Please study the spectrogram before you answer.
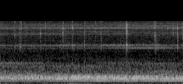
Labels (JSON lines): {"label": "anthrophony, boat engine", "recorder": "HydroMoth"}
